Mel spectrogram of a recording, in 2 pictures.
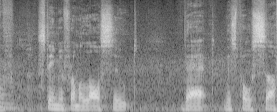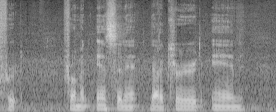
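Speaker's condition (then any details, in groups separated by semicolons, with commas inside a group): No condition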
